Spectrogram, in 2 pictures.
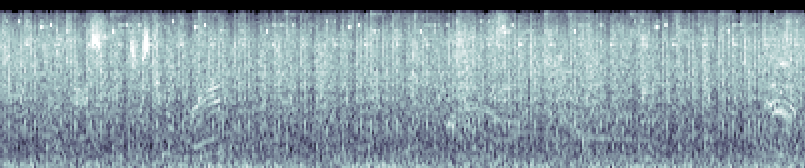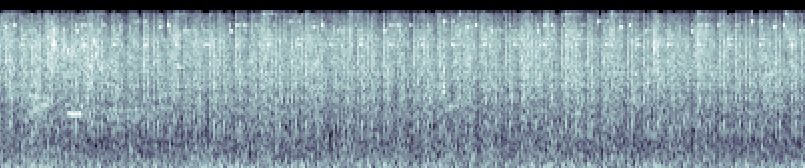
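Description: A rotary machine gun fires in a rapid, unbroken rattle.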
